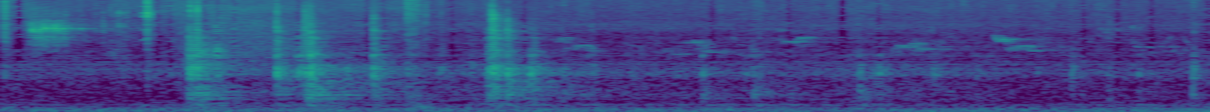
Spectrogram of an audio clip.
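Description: Quiet outdoor background with faint small-bird chirps, and a few short clicks about one and two and a half seconds in as refrigerant hoses and valves are handled.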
